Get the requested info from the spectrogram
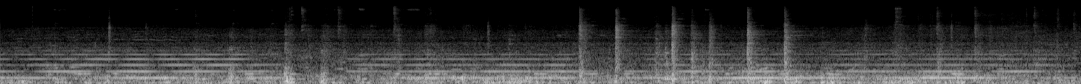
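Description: Train horn sounding in long held blasts, with a short break about three seconds in, over the rumble of a moving train. Sharp clickety-clack of wheels over rail joints comes between about six and eight seconds in.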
